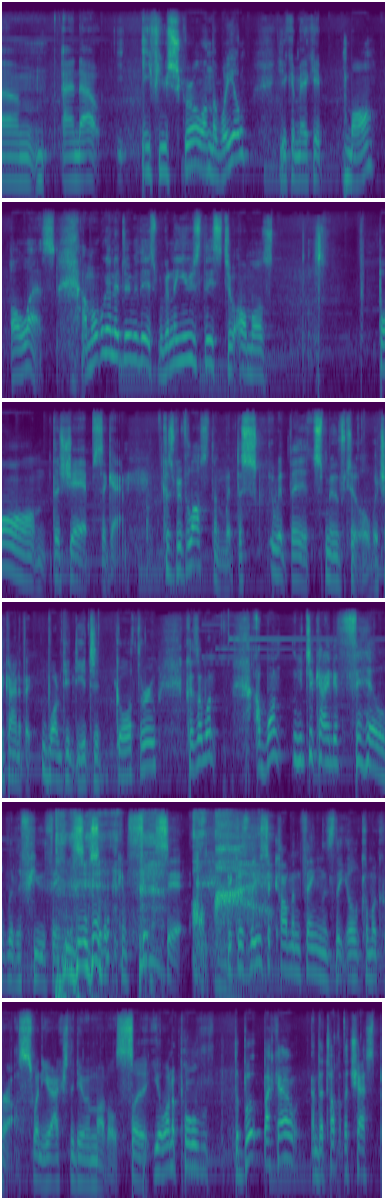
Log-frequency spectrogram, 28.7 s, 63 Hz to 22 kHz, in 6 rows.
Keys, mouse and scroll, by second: 0.7 scroll down 2, 2.1-2.5 scroll up 3, 5.7 scroll up 1, 13.6 click, 14.3 ctrl+z, 14.4 middle click, 15.5 KP_1, 17.2 KP_3, 24.4 g, 28.3 x.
